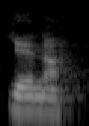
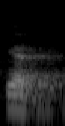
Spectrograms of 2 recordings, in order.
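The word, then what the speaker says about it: Jena: r a medical in Jenna j e n a German yeah it's pronounced yenna yenna okay thank you and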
